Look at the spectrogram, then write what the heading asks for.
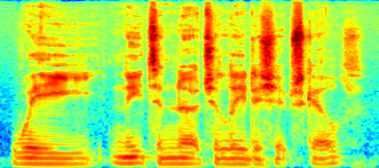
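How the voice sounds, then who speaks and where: Very deep-voiced man, measured and reflective. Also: little pitch movement, darkish tone. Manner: measured, reflective, some hesitations. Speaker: head teacher. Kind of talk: documentary interview.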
